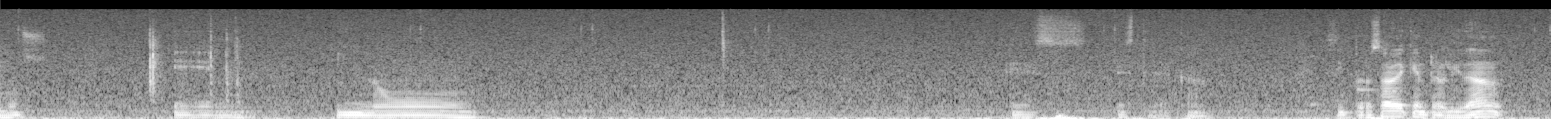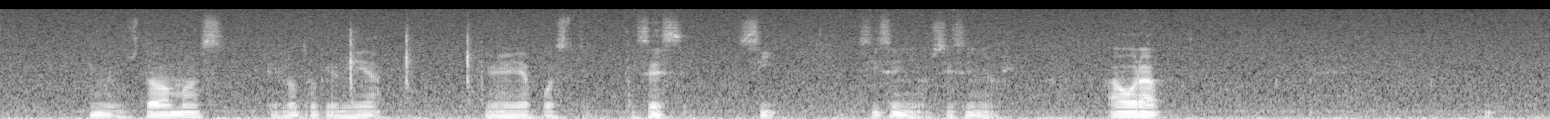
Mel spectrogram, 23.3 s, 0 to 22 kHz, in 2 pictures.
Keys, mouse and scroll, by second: 1.5 ctrl+shift+f, 3.0 click, 4.3 click, 5.6 click, 8.2 click, 11.5 click, 12.9 scroll up 2, 14.6 ctrl+z, 17.8-18.9 drag, 21.2-22.8 middle drag.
